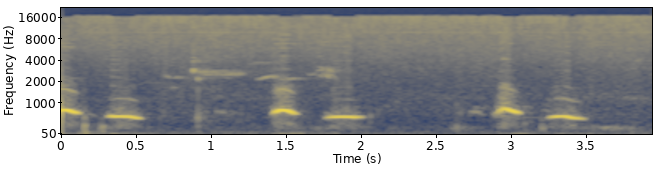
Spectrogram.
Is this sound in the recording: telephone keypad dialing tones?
no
